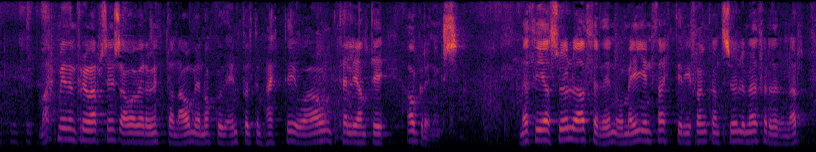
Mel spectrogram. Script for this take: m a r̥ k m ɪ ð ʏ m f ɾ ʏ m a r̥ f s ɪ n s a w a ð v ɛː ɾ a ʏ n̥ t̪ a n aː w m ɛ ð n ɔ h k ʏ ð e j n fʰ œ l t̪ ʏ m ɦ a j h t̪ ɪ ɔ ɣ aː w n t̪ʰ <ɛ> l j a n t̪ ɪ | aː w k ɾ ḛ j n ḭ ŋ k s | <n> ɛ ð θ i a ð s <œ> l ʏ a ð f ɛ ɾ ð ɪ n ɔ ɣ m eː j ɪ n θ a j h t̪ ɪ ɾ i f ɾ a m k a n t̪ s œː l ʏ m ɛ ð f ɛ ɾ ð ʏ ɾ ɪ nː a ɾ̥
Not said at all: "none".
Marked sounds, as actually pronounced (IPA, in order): ɛ, m, œː

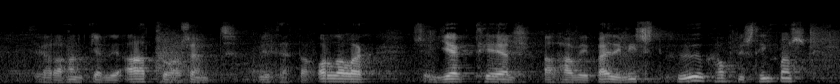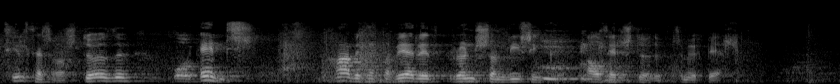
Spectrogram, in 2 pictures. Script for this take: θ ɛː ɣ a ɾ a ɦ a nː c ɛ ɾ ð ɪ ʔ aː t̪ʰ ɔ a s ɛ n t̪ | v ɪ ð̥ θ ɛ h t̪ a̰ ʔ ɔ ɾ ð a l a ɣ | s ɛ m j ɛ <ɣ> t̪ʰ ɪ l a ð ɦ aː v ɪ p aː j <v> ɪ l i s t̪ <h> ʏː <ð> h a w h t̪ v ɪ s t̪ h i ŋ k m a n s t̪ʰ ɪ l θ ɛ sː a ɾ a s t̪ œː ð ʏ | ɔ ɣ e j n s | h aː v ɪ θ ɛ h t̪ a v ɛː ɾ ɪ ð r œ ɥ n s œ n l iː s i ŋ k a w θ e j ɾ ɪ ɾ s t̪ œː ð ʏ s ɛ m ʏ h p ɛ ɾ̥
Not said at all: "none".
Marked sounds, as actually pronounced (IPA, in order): ɣ, ð, h, ɣ

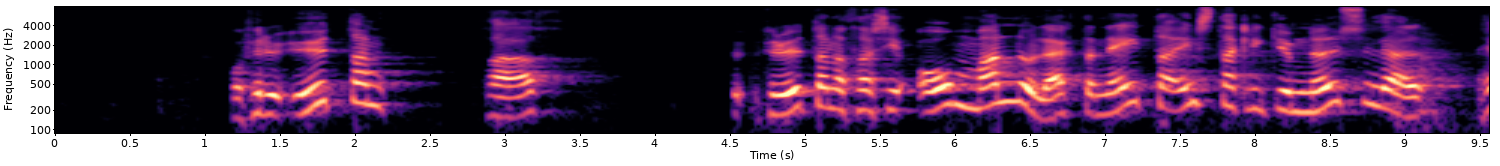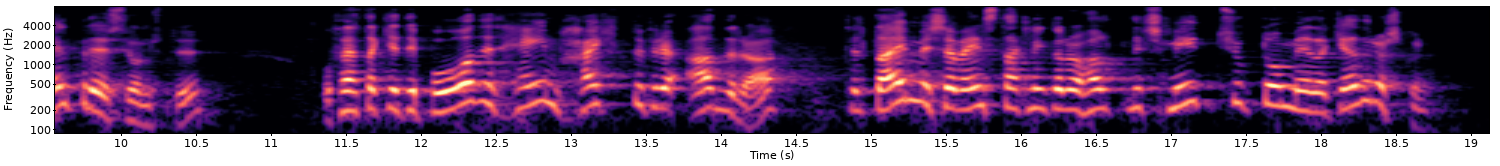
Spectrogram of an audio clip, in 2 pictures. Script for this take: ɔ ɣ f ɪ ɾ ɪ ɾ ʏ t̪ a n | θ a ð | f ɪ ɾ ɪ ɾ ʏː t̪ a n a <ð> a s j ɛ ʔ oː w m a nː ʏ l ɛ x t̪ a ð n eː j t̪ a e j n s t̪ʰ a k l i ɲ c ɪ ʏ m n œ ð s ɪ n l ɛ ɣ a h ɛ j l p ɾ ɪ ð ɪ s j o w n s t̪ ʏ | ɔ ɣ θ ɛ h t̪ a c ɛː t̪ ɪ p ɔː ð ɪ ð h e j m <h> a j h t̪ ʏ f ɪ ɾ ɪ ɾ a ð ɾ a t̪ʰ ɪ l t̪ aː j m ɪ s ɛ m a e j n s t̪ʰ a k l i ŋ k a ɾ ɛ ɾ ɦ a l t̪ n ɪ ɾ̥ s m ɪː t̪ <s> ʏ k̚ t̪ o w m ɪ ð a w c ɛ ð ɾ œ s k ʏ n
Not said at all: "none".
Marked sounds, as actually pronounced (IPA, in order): θ, h, s

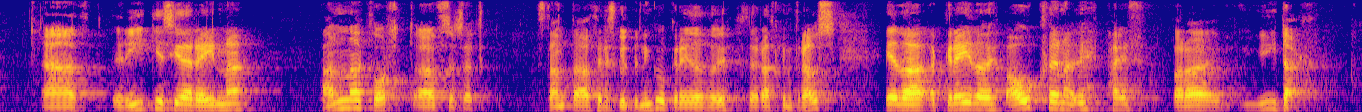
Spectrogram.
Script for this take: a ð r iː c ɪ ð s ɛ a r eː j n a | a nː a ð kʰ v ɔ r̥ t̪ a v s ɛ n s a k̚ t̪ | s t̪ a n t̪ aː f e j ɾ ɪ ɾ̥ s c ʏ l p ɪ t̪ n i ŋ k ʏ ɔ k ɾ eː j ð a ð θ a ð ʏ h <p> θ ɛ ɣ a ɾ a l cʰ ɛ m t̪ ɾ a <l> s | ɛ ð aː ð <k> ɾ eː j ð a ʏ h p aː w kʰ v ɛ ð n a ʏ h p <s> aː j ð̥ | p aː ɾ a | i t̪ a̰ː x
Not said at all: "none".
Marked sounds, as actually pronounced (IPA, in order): p, l, k, h

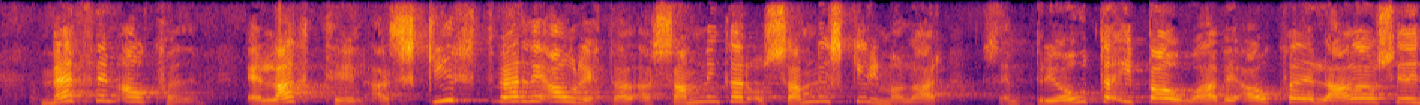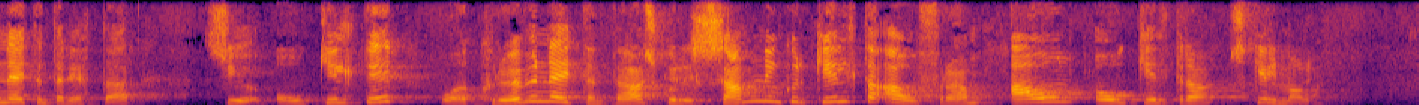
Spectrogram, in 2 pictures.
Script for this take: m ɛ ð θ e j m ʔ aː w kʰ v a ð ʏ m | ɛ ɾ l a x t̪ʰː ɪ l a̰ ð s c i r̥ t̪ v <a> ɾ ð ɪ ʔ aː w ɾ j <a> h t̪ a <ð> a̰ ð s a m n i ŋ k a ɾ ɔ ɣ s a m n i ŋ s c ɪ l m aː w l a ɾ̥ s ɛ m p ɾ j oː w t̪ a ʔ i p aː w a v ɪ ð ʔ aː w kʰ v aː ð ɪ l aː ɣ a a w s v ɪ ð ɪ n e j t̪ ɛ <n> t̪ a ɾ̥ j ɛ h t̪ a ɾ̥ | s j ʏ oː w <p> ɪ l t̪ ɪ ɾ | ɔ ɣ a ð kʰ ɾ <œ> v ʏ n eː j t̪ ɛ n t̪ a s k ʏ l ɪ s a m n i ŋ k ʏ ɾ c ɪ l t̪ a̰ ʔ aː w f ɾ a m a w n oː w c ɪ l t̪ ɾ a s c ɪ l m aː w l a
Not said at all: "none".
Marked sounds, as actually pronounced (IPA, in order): ɛ, ɛ, ð, n, c, œː

